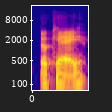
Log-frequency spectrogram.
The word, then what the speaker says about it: bokeh: It just looks like the bokeh, or the bokeh, pronounced like okay, bokeh of the camera.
